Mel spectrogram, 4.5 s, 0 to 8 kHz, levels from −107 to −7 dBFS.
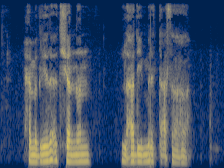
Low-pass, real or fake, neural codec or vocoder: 7.2 kHz; real; none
